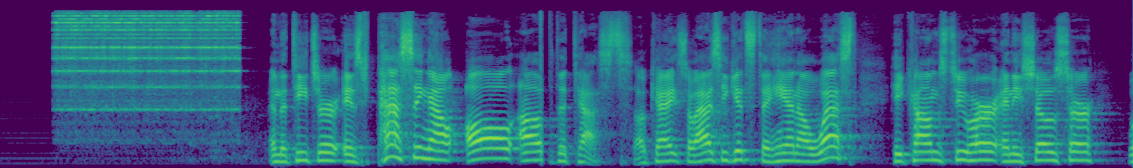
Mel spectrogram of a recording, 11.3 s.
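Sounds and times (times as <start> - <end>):
loud electric school bell ringing for class: 0.6 - 2.5
speech: 2.7 - 11.3.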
